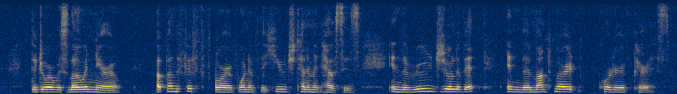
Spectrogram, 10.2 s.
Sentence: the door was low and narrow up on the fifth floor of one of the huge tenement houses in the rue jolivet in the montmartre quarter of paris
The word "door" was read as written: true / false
true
